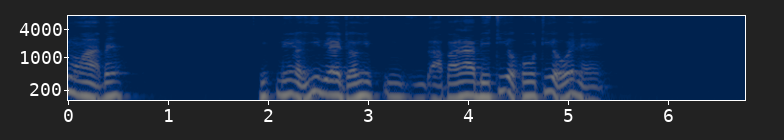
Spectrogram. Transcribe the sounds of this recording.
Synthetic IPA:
e˦mɔ̃˧a˨ɓɛ˧˦ | ẽ˧˦nɔ̃˨jiː˦ɓe˧a˧˨dɔ˨˦˧a˨ɓa˨la˦˨ɓe˧˦tiː˦ɔ˨ko˧tiː˦ɔ˨wɛ˦nɛ̃ː˨

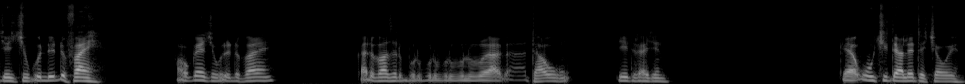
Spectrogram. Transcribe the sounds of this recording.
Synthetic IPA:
d͡ʒa˨t͡ʃi˨ɡu˦ɗi˦ɗu˨fa˦i˦ | a˨wk̬a˦d͡ʒa˦t͡ʃi˨ku˨di˨ɗi˨fa˦i˦ | ka̰˦du˨fa˦s̬i˦dbu˦ɾbu˦ɾbu˦ɾbu˦lbu˦a˦˨ta˨u˦ | kʲi˦ti˨ɾa˨d͡ʒi˦n | ka˦ja˦ʔu˦t͡ʃi˦da˨le˦ta˨t͡ʃa˦we˦˨

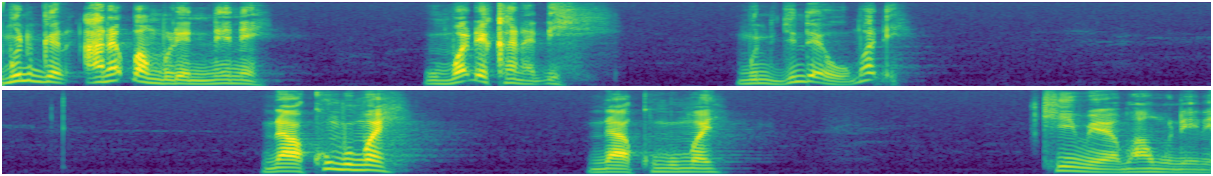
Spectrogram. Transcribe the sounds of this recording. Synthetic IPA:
mu˦nɡə˨na˨na˦ɓa˨mbu˨ɾe˨nː˨e˦ne˨ | wu˨ma˦ɗe˦ka˦na˨ɗi˨ | mu˦n˨d͡ʒi˦nda˨jwu˨ma˦ɗḛ˨ | na˨ku˦mbu˦ma˦i˦ | na˨ku˦mbu˦ma˦i˦ | ki˦me˨ja˨ma˦mu˨ne˦ne˨

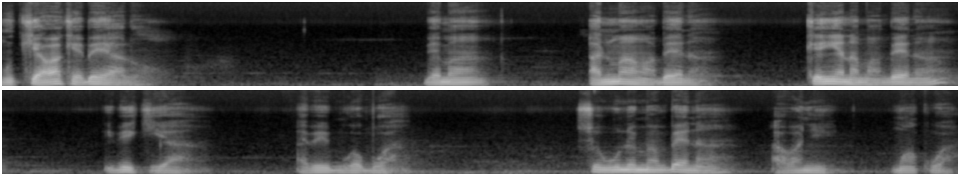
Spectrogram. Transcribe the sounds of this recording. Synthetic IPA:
mũ˨ki˨a˨wa˦kɛ˨bɛː˦˨ja˨lɔ˨ | bɛ˧˦mã˨˦ | a˨nũ˦mã˦˨mã˨bɛː˦˨nã˨ | kɛ˦i˦ɲã˦nã˨mã˨bɛ˦˨nã˨˦ | i˦be˦˨ki˨a˨ | a˨i˨be˦i˦ɓu˦ɔ˨ɓu˨a˨ | so˦wũ˦n˦ɛ̃˦m˦ã˦bɛ˦˨nã˨˦a̰˨wa˦ɲĩ˨ | mũ˨ã˨ku˦a˨

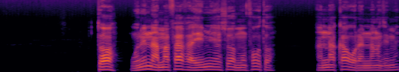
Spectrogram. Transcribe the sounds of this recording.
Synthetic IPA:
to˨ | wu˨ni˦na˨ma˨fa˦fa˨ji˦mi˦ja˦ʃo˦˨mi˨fo˦to˨ | a˨na˨kːa˦wu˨ɾe˨na˨ŋd͡ʒi˦me˦

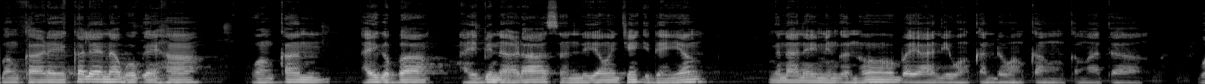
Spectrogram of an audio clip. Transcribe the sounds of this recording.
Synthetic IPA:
ba˨ŋka˨ɾa˨ka˦le˦na˦ɡo˨˦ɡa˨ɦa˦ | wa˨ŋka˦n | a˨ji˦ɡa˨ba˦a˨ji˨bi˦na˨ɾa˦sa˨ndə˦ja˦wa˦nki˦nʔi˨da˨nja˦ŋ | ɡə˨na˨na˦i˦mi˨ŋɡa˨no˦ba˨ja˦ni˦wa˨ŋka˦nda˦wa˨ŋka˦n˨ka˨ma˦ta˦ | bo˨

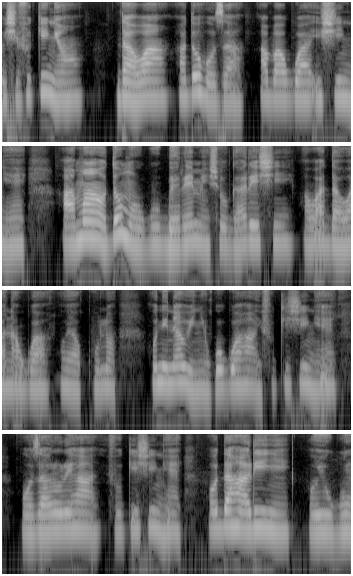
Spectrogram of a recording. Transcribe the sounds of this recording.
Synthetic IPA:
i˨ʃi˨fu˧˦ki˦ɲɔ˨˧ | da˧˨waː˦˧do˦ɦo˨zaː˧ | ba˧ɡʷa˧i˧ʃi˦ɲɛ˨˦ | a˨mã˦o˨do˦mo˨ɡʷu˧ɡ͡bɛ˨ɾɛ˨˦mi˧˨ʃo˧˨ɡa˨˦ɾe˦ʃi˧a˧wa̰˧da˧˨wa˦na̰˧ɡʷa˧o˧ja˧ku˧˦lɔ˦˨ | o˦ni˧n˦a˦wi˨ɲĩ˨ɡʷo˦ɡʷa˦ɦã˦i˨fu˧ki˦ʃi˦ɲɛ˨˦˨ | ho˨za˧ɾo˧ɾe˦ha˦˨i˨fu˧ki˦ʃi˦ɲ˨ɛ˨˦ | o˦da˦ɦã˦˧ɾi˦jĩ˧ | o˧ju˧ɡʷu˧

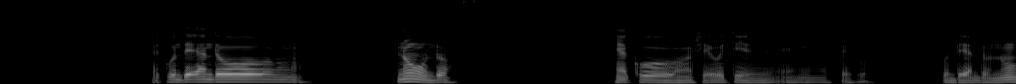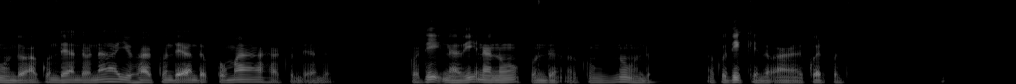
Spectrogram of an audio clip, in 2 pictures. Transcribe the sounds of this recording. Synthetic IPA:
ha˧ku˧nd̪e˧a˧nd̪o˧ | nũː˦nd̪o˧ | hã˦ku˧ʃḛ˧˨˧ṵ˦t̪i˧le˧spe˧˦xo˦ | ku˧nd̪e˧a̰˧nd̪o̰˧nũː˦nd̪o˧ã˧ku˧nd̪e˧a˧nd̪o˧nã˦ju˧ɦa˧ku˧nd̪e˧a˧nd̪o˧ko˧mãː˦ɦa̰˧ku˧nd̪ḛ˧a̰˧nd̪o˧ | ko˧ði˦ʔnã˨˧ði˦˧nã˧nũː˦˧ku˧nũː˦nd̪o˨ | a̰˧ku˧ði˦ke˧nd̪o̰˧a̰˧kwe˦ɾpo˧nd̪o̥˨

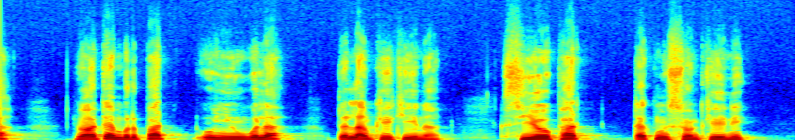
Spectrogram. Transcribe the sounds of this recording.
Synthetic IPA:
d͡ʒu˨a˧te˦˨bɨ˨˧ɾpa˦t̚ | u˦ɲi˧ŋwu˦la˦ | d̥o˦la˨mke˨ki˦na˨ | si˧˦jo˦˨pa˦t̚ː | a˦ku˦n˨so˨ntke˨ni˦

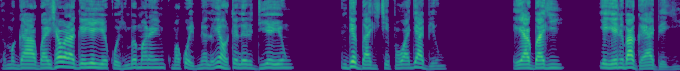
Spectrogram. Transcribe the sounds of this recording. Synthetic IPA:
to˨mi˧ɡa˧˨ɡ͡ba˨˧d͡ʒi˧ʃ̬a˦wa˦ɾa˧ɡe˧˦je˦je˧kʷo˨ʒi˨ɓo˦ma˦na˦ji˦n˦kʷu˧ma˧˨kʷo˦i˨mʲi˦a˦lo˨˦a˦ho˨to˦lo˧ɾi˧˨di˧˦je˦je˦nu˦ | n̩˦de˦˨ɡ͡ba˨d͡ʒi˧t͡ʃe˧˨pa˨˦wa˧d͡ʒʲa˦bʲe˨nu˦ | to˨ja˧ɡ͡ba˧d͡ʒi˧ | je˦je˦nu˦ɓa˦ɡa˨ja˧bʲe˨d͡ʒi˧

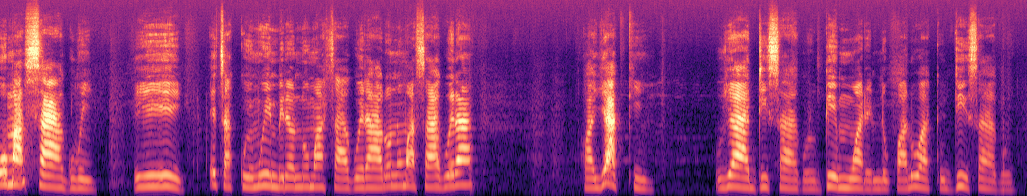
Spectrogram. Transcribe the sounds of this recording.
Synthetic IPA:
o˦ma˧sa˧˨ɡu˨e˨ | e˨˦ | e˦t͡ʃa˧ku˧˨e˨mu˦e˦me˧ɾa˧no˧ma˧sa˧˨ɡʷe˨˧ɾa˧˨ɾo˦no˧˦ma˧sa˧˨ɡʷe˨ɾa˦˨ | hʷa˨ja˦ki˧ | u˨ja˦˨di˧sa˧˨ɡʷẽ˨u˨de˦mu˧a˨ɾe˨ne˨hʷa˨ɾu˦wa˧ki˧u˨di˦˨sa˧˨ɡwe˨

